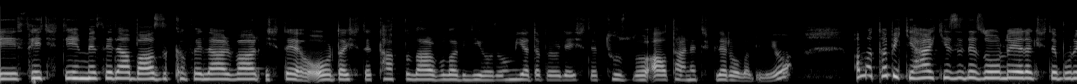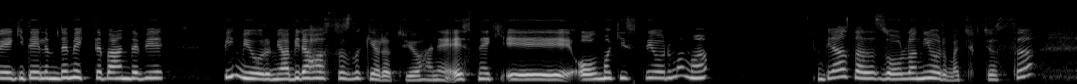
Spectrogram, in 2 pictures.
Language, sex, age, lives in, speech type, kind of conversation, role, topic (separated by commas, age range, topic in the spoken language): Turkish, female, 35-39, Austria, conversation, advice, user, Beklenmedik değişikliklere nasıl daha esnek uyum sağlayabilirim?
